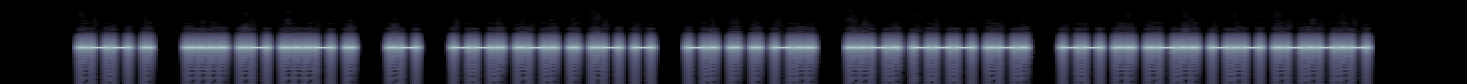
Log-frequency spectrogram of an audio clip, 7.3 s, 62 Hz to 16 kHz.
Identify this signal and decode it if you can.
Morse code, heard as a keyed tone, about 44 wpm, 700 Hz. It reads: WE HAVE A GREAT NEED FOR MILK.
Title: Sentences from Top 1500 Words 45wpm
